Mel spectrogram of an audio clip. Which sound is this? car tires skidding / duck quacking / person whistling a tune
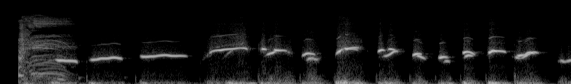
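person whistling a tune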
